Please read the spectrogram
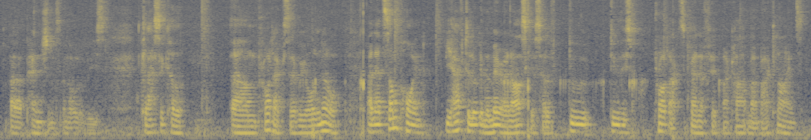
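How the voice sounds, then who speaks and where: With a German accent, the speaker talks at a moderate pace with ordinary pitch variation. Audible room echo and noticeable background noise are present. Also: man, fairly low pitch for a man. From Germany. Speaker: precious metals dealer. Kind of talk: interview. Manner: halting.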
